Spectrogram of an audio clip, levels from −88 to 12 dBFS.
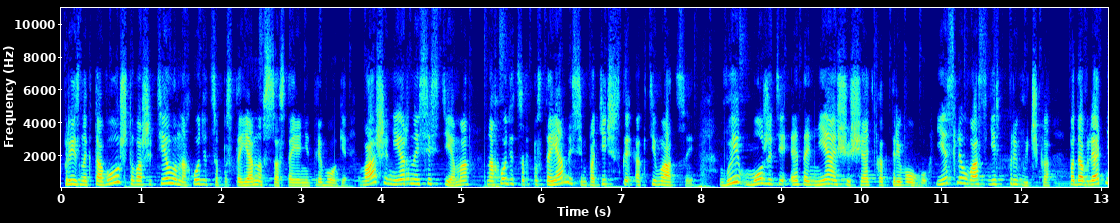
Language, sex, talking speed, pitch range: Russian, female, 140 wpm, 210-270 Hz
